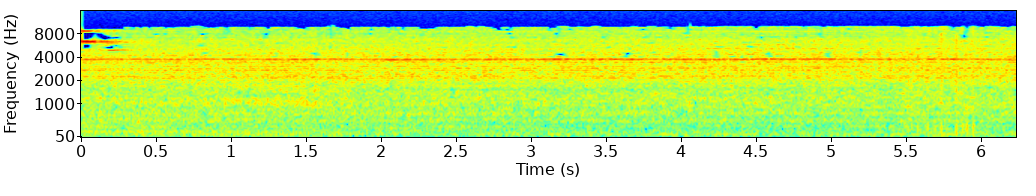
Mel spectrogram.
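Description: A steady low rumbling drone with a faint, thin high tone held over it, unchanging throughout.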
